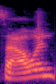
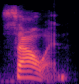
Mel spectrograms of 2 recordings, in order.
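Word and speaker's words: Samhain: from the Gaelic word it's also pronounced Salin but it's s-a-m b-u-i-n is the original spelling of it okay so it originates from Celtic uh Celtic paganism however yes sowin but it the okay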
